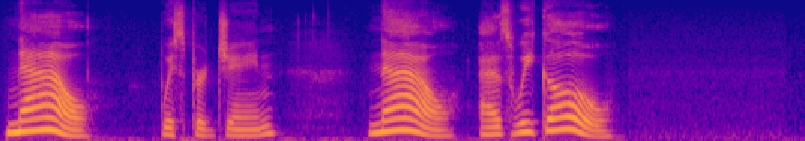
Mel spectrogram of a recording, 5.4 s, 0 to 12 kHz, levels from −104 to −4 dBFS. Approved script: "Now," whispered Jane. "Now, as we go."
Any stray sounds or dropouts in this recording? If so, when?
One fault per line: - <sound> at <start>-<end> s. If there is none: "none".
none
